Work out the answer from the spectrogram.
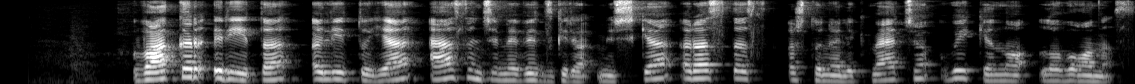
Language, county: Lithuanian, Alytus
